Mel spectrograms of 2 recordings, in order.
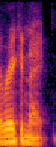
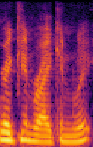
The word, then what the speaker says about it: RaikenNight: It's fucking cool to hang out with you, Brahma, Matt, and good to meet RaikenNight. Is that how you pronounce it? Yeah, RaikenNight. Cool. Reiken. Either way works.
